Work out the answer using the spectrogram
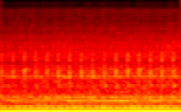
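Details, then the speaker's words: Engine at steady idle with a sharp, regular tick ("claque") once per crankshaft revolution, not every two. Loose sheet metal is being checked as a cause. The pump is a possible source; the origin is unknown. "Mais là, en vérifiant bien, c'est bien chaque tour qu'on entend ce claque. Je vérifie que ce soit pas une tôle ou une connerie de ce genre. Ouais, mais on l'entend bien effectivement ce fameux claque."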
